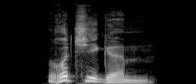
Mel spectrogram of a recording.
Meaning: strong dative masculine/neuter singular of rutschig
- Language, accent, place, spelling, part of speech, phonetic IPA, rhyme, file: German, Germany, Berlin, rutschigem, adjective, [ˈʁʊt͡ʃɪɡəm], -ʊt͡ʃɪɡəm, De-rutschigem.ogg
